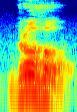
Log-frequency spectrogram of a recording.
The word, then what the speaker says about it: গ্রহ: এই যে গ্রহ, আর আমি তো লিখে দিয়েছি মুখের চোয়াল দুটি যদি বুজে থাকে, বন্ধ থাকে, তাহলে অয়ের উচ্চারণ ওকার হয়।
